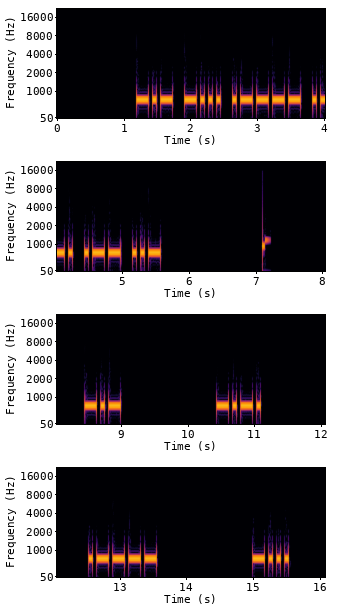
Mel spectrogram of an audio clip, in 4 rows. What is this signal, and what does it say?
Morse code, heard as a keyed tone, about 20 wpm, spaced as for 10 wpm, 700 Hz. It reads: KB1RWU KC1B
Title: USA Call Signs - 6 Characters - 8x Character Spacing - 20wpm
